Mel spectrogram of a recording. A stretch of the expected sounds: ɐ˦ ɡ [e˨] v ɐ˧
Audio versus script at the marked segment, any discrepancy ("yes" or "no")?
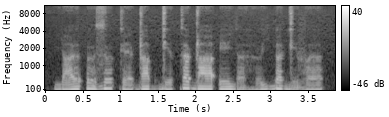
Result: no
